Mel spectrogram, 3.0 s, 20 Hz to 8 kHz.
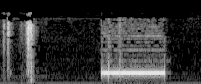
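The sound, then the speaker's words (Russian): The number 02 being dialed on a telephone: two quick clicks, then a loud, steady, single-pitched phone tone that holds for about a second before cutting off. No voices. “Ты, папа, я сейчас 02 вызову.”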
